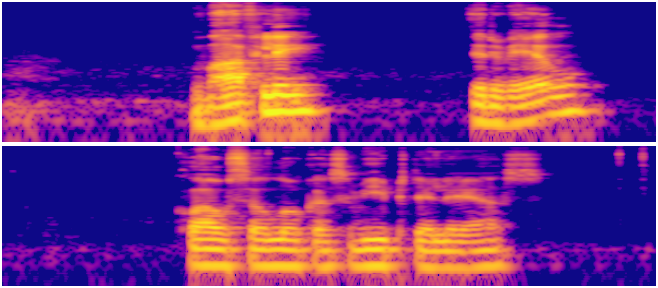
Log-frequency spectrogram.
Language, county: Lithuanian, Panevėžys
